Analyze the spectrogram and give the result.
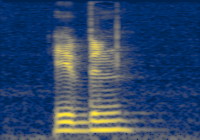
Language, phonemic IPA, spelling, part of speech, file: Arabic, /ibn/, ابن, noun, Ar-ابن.ogg
- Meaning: 1. son 2. descendant, scion 3. offspring, son of the fatherland 4. member (of a group or set of people or things)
